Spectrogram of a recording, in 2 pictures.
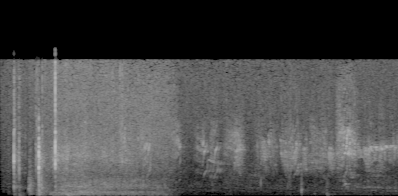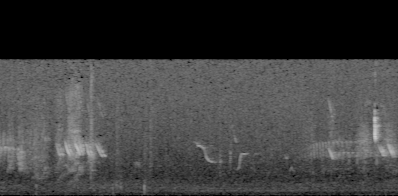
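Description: Small birds chirping outdoors: short high calls and quick whistled notes scattered through, some in little clusters. At the start, a few clicks and a couple of seconds of rustling noise.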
